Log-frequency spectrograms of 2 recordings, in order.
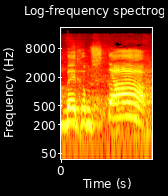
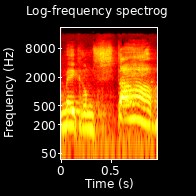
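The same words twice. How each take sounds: First: Desperate plea. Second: Said in the usual way. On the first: Retold or imitated. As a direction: beg the second "make 'em stop" harder, rising. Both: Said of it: "I'm like".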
